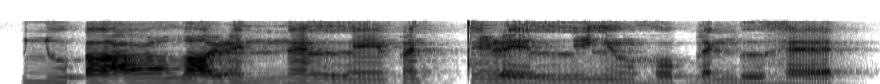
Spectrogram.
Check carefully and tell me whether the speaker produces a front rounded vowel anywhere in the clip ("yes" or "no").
no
